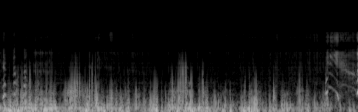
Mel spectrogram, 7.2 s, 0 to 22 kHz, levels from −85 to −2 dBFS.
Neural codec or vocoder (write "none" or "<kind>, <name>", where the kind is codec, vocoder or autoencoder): vocoder, BigVGAN v2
